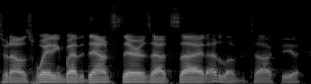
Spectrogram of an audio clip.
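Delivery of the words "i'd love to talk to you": normal talking voice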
